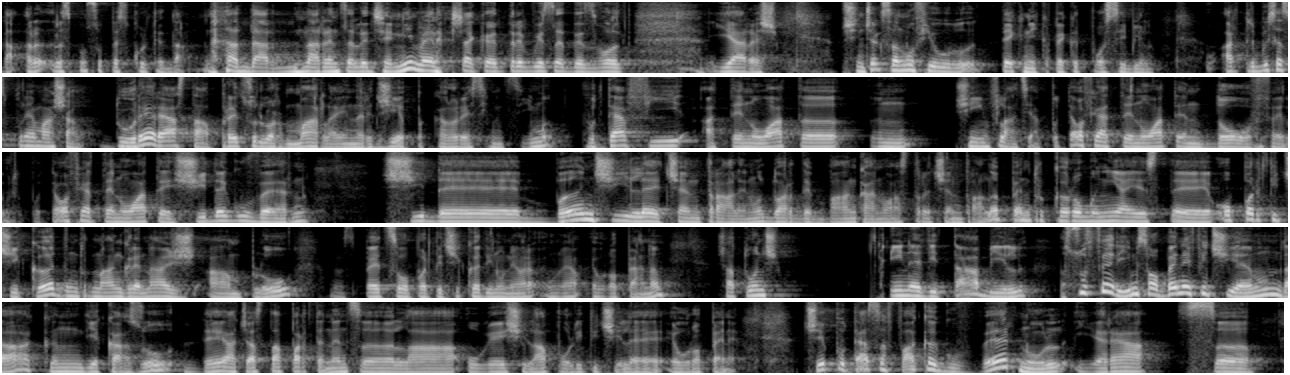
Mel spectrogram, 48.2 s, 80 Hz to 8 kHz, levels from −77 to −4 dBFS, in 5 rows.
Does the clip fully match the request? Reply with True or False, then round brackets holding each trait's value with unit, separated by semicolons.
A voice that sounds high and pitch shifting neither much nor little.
False (125 Hz; 3.9 semitones)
